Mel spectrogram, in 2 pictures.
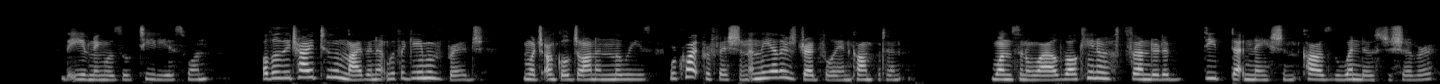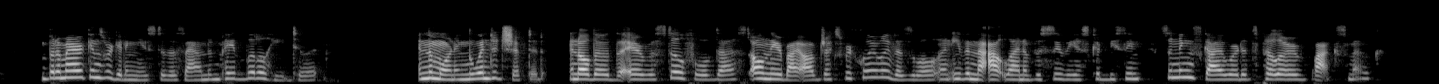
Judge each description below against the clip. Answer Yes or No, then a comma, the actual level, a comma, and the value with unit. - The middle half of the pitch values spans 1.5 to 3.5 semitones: Yes, average, 3.1 semitones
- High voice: Yes, high, 230 Hz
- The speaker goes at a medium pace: No, fast, 210 wpm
